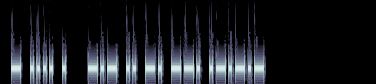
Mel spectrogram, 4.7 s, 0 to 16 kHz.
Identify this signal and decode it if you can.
Morse code, heard as a keyed tone, about 30 wpm, 700 Hz. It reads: THE KING.
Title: Sentences from Top 1000 Words - Review Part 2 - 30wpm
